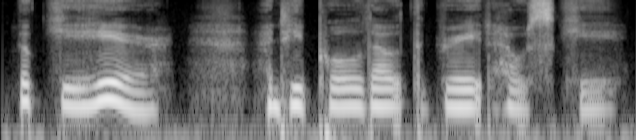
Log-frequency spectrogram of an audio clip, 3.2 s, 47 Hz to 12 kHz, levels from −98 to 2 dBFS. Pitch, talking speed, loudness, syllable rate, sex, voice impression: 175 Hz, 205 wpm, -19 LUFS, 5.6 syllables/s, female, very feminine, slightly young, slightly adult-like, very thin, relaxed, weak, dark, very soft, slightly muffled, fluent, very cute, very intellectual, slightly refreshing, sincere, very calm, very friendly, very reassuring, very unique, very elegant, slightly wild, very sweet, very kind, very modest, very light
